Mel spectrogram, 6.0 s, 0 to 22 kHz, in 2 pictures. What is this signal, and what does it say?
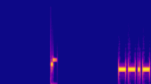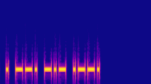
Morse code, heard as a keyed tone, about 25 wpm, 700 Hz. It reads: QEGKP
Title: Code Groups - 5 Letters - 25wpm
